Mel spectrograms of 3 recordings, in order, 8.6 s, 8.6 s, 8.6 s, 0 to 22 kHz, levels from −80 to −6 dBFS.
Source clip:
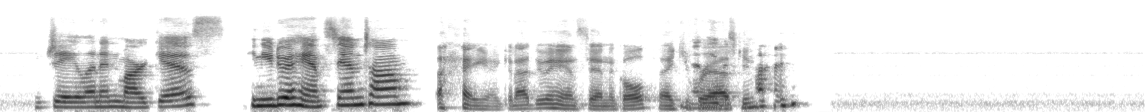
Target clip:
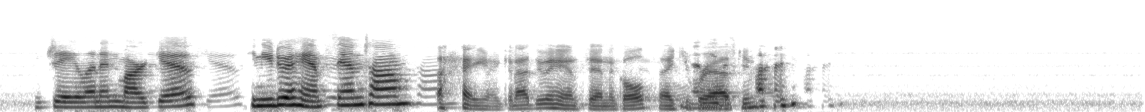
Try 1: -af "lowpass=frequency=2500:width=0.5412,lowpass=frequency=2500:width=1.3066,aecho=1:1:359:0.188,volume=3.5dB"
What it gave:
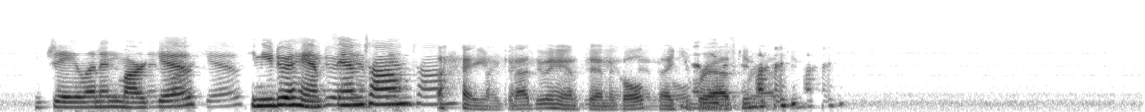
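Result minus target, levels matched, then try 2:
echo-to-direct +11.5 dB
-af "lowpass=frequency=2500:width=0.5412,lowpass=frequency=2500:width=1.3066,aecho=1:1:359:0.0501,volume=3.5dB"

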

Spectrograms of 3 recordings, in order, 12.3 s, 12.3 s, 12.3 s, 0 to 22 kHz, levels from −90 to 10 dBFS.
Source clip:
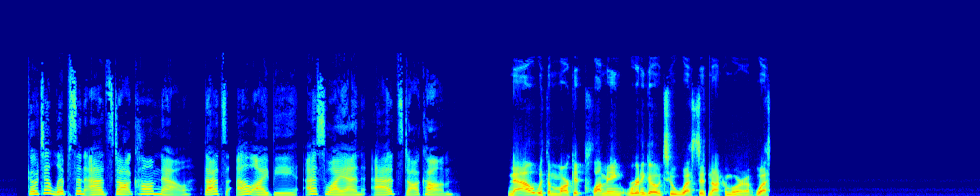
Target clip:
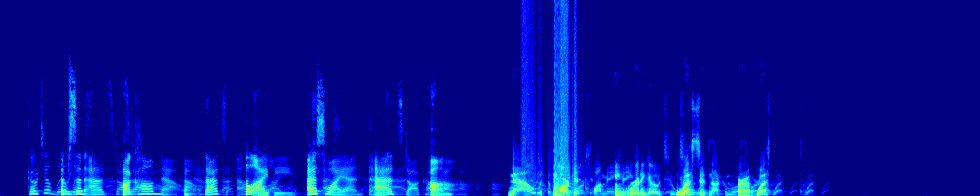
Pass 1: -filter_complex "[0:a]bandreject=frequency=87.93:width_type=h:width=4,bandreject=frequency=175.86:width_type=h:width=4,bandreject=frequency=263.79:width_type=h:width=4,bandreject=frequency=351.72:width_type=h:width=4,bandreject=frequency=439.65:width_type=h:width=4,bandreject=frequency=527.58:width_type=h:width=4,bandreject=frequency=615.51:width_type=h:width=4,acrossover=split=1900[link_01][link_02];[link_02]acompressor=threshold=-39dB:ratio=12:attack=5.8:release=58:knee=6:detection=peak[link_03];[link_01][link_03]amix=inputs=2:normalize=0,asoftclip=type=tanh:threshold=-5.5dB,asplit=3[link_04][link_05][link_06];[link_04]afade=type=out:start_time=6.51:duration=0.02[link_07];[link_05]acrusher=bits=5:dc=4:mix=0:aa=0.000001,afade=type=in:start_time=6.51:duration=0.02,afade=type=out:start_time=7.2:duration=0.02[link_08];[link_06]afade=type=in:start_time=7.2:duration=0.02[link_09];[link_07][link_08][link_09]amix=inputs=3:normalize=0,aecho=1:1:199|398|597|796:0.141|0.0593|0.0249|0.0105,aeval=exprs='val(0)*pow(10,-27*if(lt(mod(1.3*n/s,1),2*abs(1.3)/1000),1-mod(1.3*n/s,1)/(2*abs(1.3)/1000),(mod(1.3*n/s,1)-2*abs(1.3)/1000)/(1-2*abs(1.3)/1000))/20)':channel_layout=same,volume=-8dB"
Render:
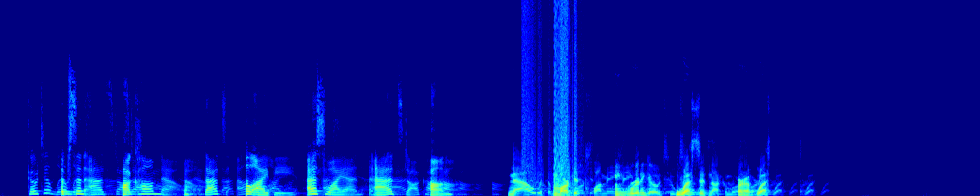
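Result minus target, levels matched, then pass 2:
downward compressor: peak gain reduction +8 dB
-filter_complex "[0:a]bandreject=frequency=87.93:width_type=h:width=4,bandreject=frequency=175.86:width_type=h:width=4,bandreject=frequency=263.79:width_type=h:width=4,bandreject=frequency=351.72:width_type=h:width=4,bandreject=frequency=439.65:width_type=h:width=4,bandreject=frequency=527.58:width_type=h:width=4,bandreject=frequency=615.51:width_type=h:width=4,acrossover=split=1900[link_01][link_02];[link_02]acompressor=threshold=-30dB:ratio=12:attack=5.8:release=58:knee=6:detection=peak[link_03];[link_01][link_03]amix=inputs=2:normalize=0,asoftclip=type=tanh:threshold=-5.5dB,asplit=3[link_04][link_05][link_06];[link_04]afade=type=out:start_time=6.51:duration=0.02[link_07];[link_05]acrusher=bits=5:dc=4:mix=0:aa=0.000001,afade=type=in:start_time=6.51:duration=0.02,afade=type=out:start_time=7.2:duration=0.02[link_08];[link_06]afade=type=in:start_time=7.2:duration=0.02[link_09];[link_07][link_08][link_09]amix=inputs=3:normalize=0,aecho=1:1:199|398|597|796:0.141|0.0593|0.0249|0.0105,aeval=exprs='val(0)*pow(10,-27*if(lt(mod(1.3*n/s,1),2*abs(1.3)/1000),1-mod(1.3*n/s,1)/(2*abs(1.3)/1000),(mod(1.3*n/s,1)-2*abs(1.3)/1000)/(1-2*abs(1.3)/1000))/20)':channel_layout=same,volume=-8dB"

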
